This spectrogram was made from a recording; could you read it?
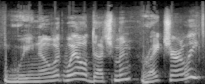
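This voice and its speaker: A man acts out a polite gangland hanger-on in an audio drama. The voice is high and swoops expressively, with wry, mock-formal deference. There is slight noise behind it. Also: sing-song, a little slow, heavily acted. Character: polite, wry male Broadway hanger-on among gangsters. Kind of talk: audio play in 1940s Runyon slang.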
